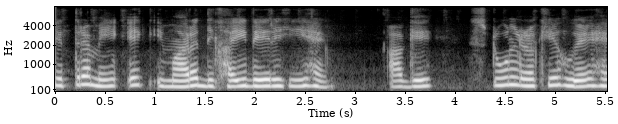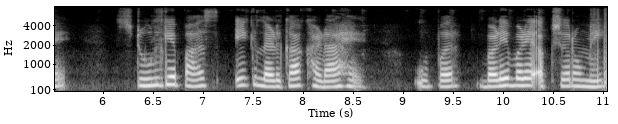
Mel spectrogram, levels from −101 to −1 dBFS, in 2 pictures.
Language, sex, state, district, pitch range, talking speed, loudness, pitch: Hindi, female, Chhattisgarh, Bilaspur, 215-245 Hz, 135 wpm, -15 LUFS, 230 Hz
